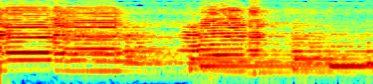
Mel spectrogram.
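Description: Saxophone solo played live through the PA, its notes sliding up into pitch with a bright edge. Band accompaniment with keyboard comes in underneath about a second in.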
